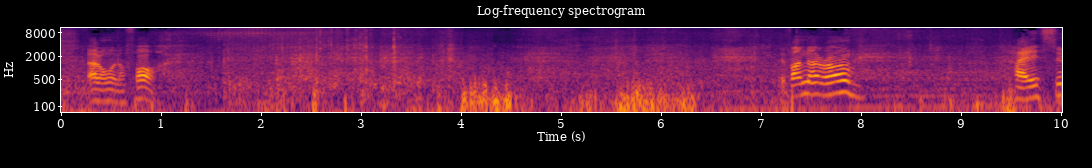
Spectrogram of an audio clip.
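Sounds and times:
skate wheels rolling on pavement: 0.0s - 10.0s
wind buffeting microphone: 0.0s - 10.0s.

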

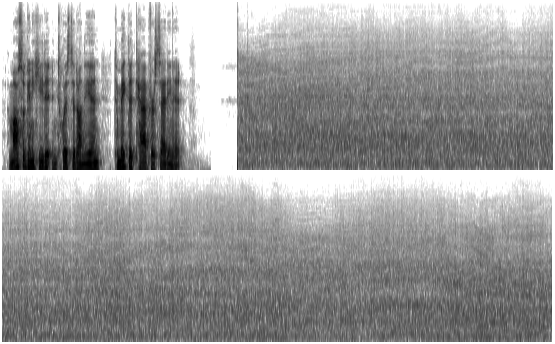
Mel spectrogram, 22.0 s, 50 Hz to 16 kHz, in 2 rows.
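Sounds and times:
gas blowtorch hissing: 4.7s - 22.0s.

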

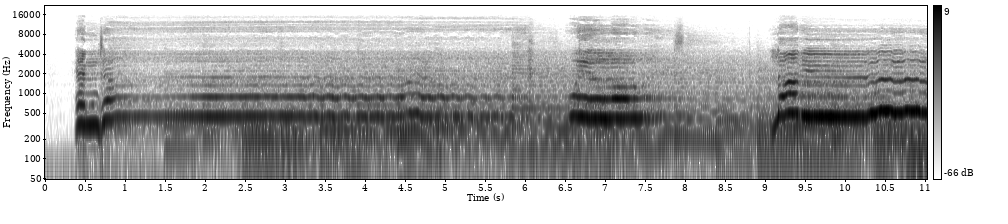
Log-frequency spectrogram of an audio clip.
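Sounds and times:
soft backing chords: 0.8s - 11.0s.

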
